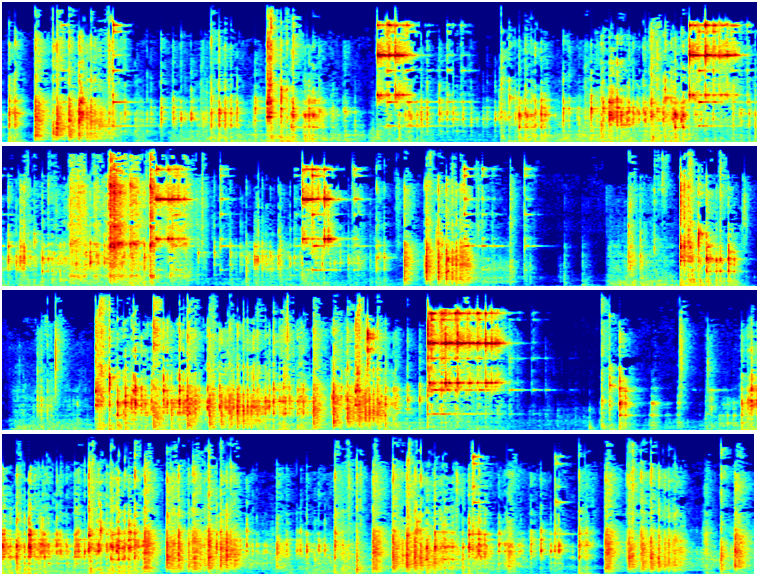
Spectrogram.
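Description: Glass marbles rolling along a wavy-grooved wooden marble-run track with a continuous rattling roll, and now and then a ringing clink as marbles knock into each other. The rolling drops away briefly a few times as one run ends and the next begins.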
